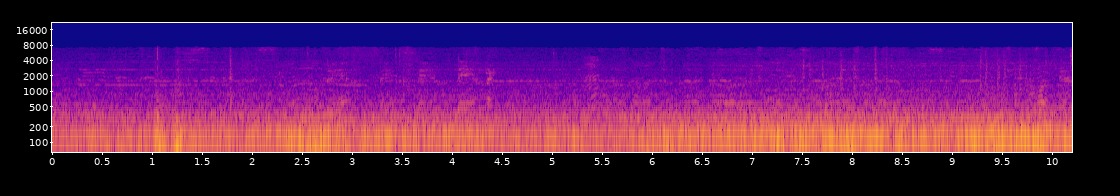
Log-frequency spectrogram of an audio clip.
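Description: Steady low rumble of a car's engine and tyres heard inside the cabin while driving at about 30 mph, with a short knock about a second in.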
